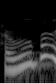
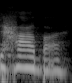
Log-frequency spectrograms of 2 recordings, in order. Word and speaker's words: Haba: I think, and in regards to block parties, I recently attended the block party that council member Ed Aruba, is that how you pronounce his last? Ed Haba in Hyattsville.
